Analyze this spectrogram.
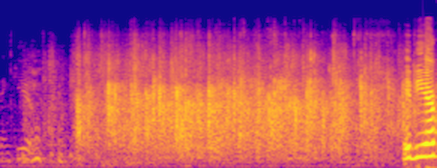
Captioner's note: room applauds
